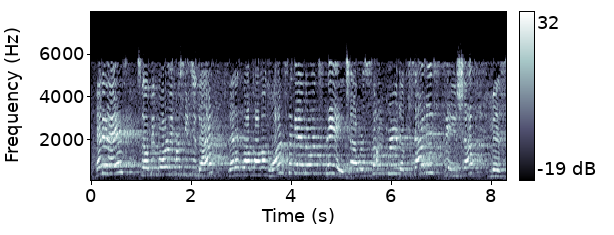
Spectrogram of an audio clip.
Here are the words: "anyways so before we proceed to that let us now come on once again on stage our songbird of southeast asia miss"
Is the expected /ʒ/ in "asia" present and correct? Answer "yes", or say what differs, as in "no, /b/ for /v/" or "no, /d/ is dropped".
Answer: no, /ʃ/ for /ʒ/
